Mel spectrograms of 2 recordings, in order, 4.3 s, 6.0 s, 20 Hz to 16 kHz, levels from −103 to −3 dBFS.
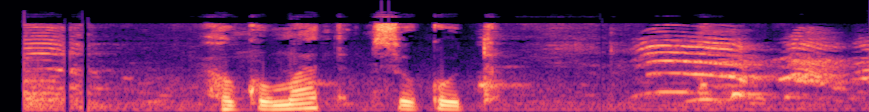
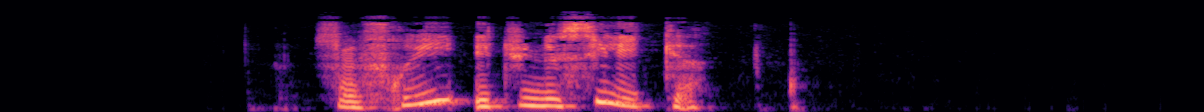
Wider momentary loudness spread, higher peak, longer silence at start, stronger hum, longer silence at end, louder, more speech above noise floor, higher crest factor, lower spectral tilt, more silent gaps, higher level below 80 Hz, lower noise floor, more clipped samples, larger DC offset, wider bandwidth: first, 12 LU vs 9 LU; first, 0 dBFS vs -8 dBFS; second, 0.1 s vs 1.6 s; neither; second, 0 s vs 2.05 s; first, -15 LUFS vs -21 LUFS; second, 28 dB vs 68 dB; about the same, 16 dB vs 18 dB; about the same, -3.5 dB/octave vs -3.5 dB/octave; neither; first, -52 dBFS vs -74 dBFS; second, -41 dBFS vs -89 dBFS; neither; neither; about the same, 10 kHz vs 9.6 kHz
